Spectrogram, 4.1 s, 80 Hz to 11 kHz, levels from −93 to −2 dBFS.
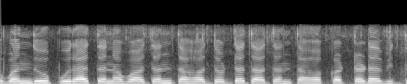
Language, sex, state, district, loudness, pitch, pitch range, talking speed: Kannada, female, Karnataka, Bidar, -14 LUFS, 240 Hz, 230-255 Hz, 90 wpm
